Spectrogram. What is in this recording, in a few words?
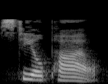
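"steel pile", English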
